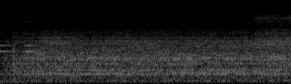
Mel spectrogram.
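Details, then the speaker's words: Samsung WF0508NZW washer after a temporary repair of the worn thermal door lock (error dE, door wouldn't lock): door now locks and water fills, a steady rushing hiss without clunks or clicking. Normal water fill. "Lâu đài đã bị đóng cửa và nước đang tụ lại. Vì vậy, tôi đã có thể sửa chữa khóa máy giặt không muốn đóng."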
